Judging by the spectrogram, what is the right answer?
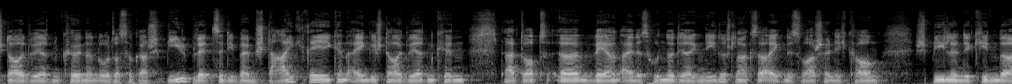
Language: German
